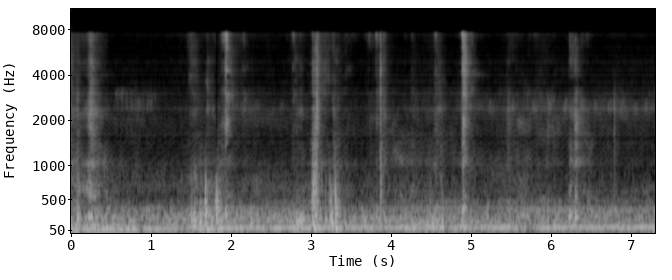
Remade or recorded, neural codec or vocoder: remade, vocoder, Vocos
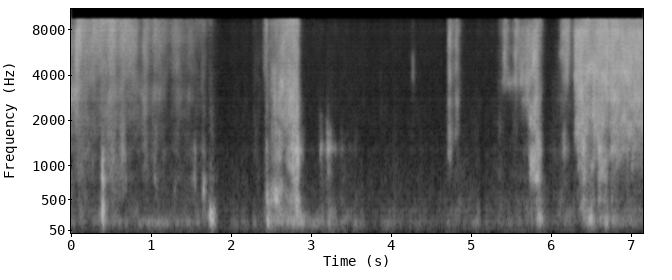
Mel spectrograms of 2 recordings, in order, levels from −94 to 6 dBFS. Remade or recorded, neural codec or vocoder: remade, vocoder, Vocos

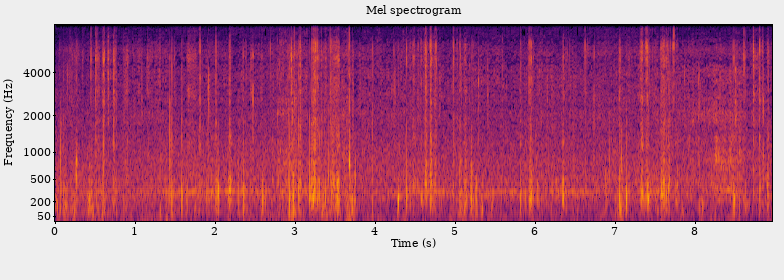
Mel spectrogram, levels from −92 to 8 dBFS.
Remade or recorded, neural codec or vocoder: recorded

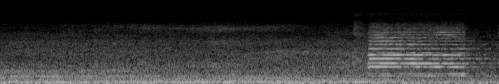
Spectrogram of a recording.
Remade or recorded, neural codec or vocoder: recorded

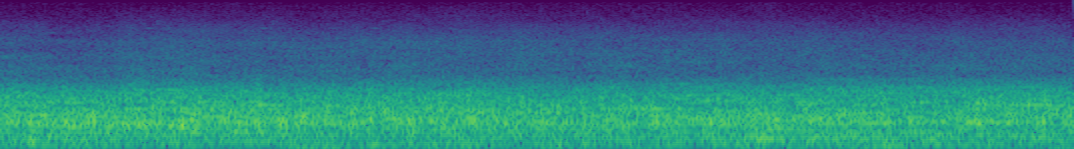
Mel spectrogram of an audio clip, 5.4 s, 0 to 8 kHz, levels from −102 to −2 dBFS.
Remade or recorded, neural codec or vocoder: remade, codec, SNAC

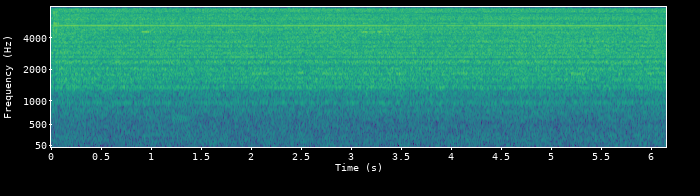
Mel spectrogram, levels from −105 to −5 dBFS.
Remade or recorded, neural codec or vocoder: recorded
